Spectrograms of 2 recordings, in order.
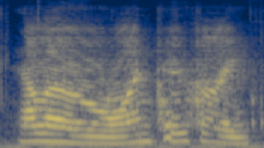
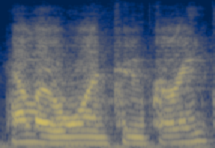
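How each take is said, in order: Both takes have the same delivery.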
